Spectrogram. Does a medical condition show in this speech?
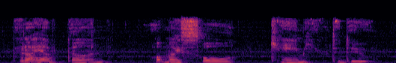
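Yes: ALS; neurodegenerative, physical function lost; struggles to breathe.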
